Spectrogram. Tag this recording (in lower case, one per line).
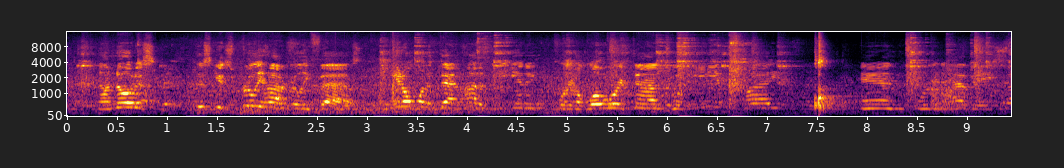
speech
